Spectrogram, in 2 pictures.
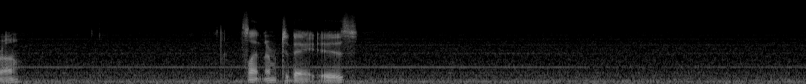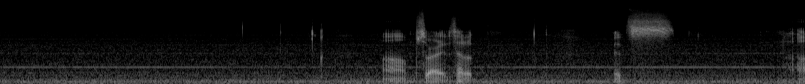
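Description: A steady electronic hum drones throughout.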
